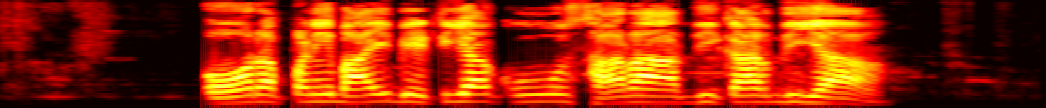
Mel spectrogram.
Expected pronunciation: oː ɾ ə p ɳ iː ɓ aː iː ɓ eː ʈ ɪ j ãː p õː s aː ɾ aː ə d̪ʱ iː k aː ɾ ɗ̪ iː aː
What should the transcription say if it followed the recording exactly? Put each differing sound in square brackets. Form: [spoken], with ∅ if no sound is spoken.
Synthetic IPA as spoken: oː ɾ ə p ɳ iː ɓ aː iː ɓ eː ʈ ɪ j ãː [k] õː s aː ɾ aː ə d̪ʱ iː k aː ɾ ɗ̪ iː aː

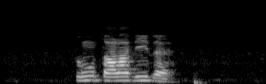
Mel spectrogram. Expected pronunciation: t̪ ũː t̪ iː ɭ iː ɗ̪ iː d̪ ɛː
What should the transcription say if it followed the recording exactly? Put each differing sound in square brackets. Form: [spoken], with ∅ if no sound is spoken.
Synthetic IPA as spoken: t̪ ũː t̪ [aː] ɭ [aː] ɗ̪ iː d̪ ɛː

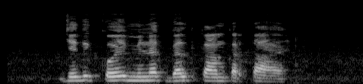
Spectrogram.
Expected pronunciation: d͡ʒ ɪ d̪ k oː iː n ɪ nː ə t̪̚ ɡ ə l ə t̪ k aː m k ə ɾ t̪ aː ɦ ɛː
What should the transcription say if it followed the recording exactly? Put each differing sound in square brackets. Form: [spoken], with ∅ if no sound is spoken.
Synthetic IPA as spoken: d͡ʒ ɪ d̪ k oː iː [m] ɪ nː ə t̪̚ ɡ ə l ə t̪ k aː m k ə ɾ t̪ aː ɦ ɛː

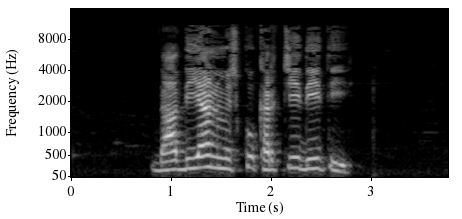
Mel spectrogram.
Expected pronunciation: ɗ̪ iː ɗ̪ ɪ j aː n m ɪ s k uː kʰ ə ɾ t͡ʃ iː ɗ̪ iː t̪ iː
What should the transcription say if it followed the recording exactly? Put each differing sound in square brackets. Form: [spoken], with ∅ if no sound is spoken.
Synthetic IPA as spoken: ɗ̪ [aː] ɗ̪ ɪ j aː n m ɪ s k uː kʰ ə ɾ t͡ʃ iː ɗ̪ iː t̪ iː

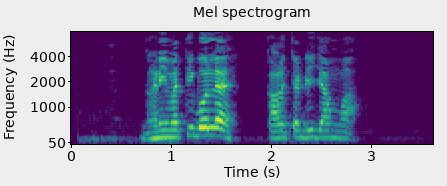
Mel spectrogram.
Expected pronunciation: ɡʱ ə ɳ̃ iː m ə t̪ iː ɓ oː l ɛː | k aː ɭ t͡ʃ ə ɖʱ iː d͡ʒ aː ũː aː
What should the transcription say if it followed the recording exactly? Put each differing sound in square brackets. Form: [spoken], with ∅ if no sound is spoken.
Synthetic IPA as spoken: ɡʱ ə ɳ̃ iː m ə t̪ iː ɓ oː l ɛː | k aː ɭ t͡ʃ ə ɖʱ iː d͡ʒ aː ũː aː

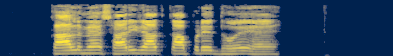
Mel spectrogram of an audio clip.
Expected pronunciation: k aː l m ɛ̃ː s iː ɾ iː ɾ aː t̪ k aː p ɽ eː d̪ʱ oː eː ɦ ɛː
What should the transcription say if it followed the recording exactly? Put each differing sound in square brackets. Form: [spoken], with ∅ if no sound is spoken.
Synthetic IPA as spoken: k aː l m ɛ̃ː s [aː] ɾ iː ɾ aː t̪ k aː p ɽ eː d̪ʱ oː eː ɦ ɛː

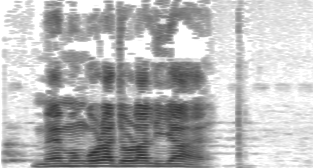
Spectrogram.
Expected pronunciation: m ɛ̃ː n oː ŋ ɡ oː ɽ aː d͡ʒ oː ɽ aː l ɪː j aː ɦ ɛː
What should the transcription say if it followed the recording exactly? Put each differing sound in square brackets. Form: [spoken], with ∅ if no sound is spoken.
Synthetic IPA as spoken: m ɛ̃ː [m] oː ŋ ɡ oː ɽ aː d͡ʒ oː ɽ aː l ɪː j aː ɦ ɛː

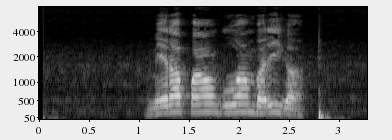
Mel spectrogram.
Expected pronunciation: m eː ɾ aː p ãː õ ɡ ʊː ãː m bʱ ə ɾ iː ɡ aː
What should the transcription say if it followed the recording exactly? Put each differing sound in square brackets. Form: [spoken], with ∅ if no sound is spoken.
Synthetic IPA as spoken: m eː ɾ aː p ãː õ ɡ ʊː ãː m bʱ ə ɾ iː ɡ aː

